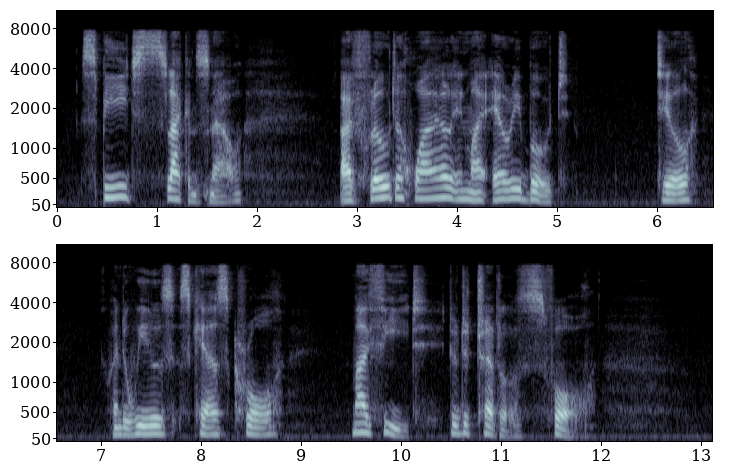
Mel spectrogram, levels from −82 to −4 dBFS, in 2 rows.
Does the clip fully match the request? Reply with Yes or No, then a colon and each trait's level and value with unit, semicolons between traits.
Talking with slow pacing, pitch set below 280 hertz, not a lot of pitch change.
No: slow, 100 wpm; low, 135 Hz; average, 4.3 semitones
